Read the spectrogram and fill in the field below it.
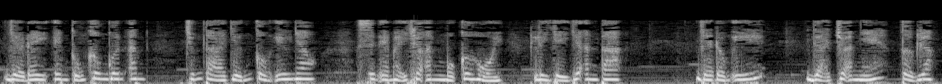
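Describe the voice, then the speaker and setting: Woman reading as an ardent young man, urgent, pleading, breathy voice, slightly high. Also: moderate pace, warm tone, faint music behind. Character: passionate young man pleading with his lost love.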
